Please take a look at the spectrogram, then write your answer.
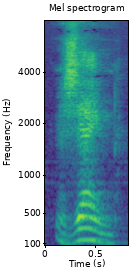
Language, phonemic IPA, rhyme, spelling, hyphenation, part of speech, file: Dutch, /zɛi̯n/, -ɛi̯n, zijn, zijn, verb / determiner, Nl-zijn.ogg
- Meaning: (verb) 1. to be, to exist 2. Used to connect a noun to an adjective that describes it 3. Used to form the perfect tense of the active voice of some verbs, together with a past participle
